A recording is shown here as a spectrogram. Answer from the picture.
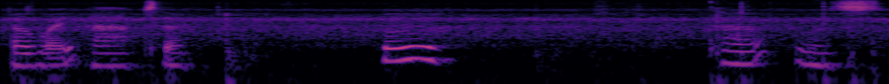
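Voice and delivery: usual speaking voice

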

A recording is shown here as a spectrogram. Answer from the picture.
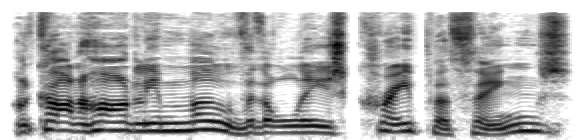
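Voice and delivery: put-on high-pitched boy's voice; complaining boy. Boy tangled in creepers to a stranger, high complaint.

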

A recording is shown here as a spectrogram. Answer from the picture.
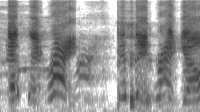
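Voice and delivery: high, loud cry of protest; indignant protest. Acted. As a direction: object loudly, pitch jumping up. Protesting at the botched reading.

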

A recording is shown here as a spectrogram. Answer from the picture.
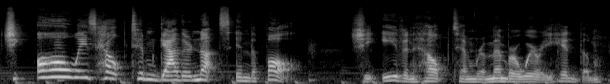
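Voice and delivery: ordinary delivery

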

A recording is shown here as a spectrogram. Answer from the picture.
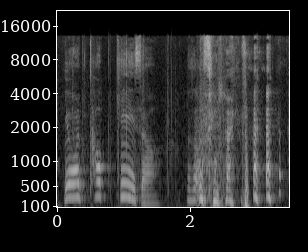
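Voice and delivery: a Cockney accent done badly; mock Cockney accent.

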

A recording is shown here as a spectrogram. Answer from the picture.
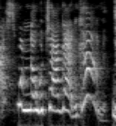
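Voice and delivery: fast high-pitched mock quote; imitating Haley. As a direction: rattle it off high and fast, mimicking her. Retelling Haley's nosy question.

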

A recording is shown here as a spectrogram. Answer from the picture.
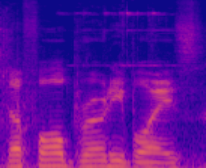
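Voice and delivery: mock epic announcer. Dad hamming up a prophecy about the four boys.

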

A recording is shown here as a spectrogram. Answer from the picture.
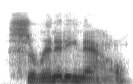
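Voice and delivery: loud mock yell of serenity now; half-shouted, hammed-up cry for calm. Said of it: "They yell".

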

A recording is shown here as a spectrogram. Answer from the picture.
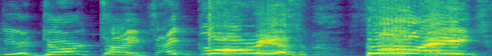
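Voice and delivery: loud, high laughing-angry yelling; shrieking at the opponent's blunder; outraged shout. Real, not acted. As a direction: yell it like you can't believe your luck. Opponent feeds him dark types.

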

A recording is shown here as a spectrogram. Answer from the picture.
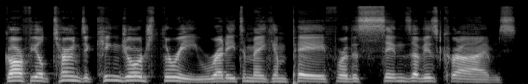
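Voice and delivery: plain reading voice

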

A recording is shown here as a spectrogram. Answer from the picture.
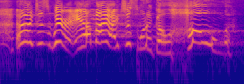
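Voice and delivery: high, loud hammed-up panic; freaking-out baby bird. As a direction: wail it like a panicked little bird. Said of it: "he's freaking out".

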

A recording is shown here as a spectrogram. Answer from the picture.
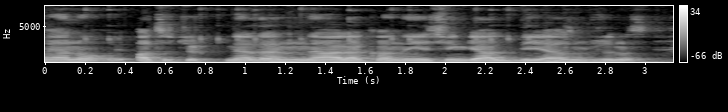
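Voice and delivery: normal talking voice

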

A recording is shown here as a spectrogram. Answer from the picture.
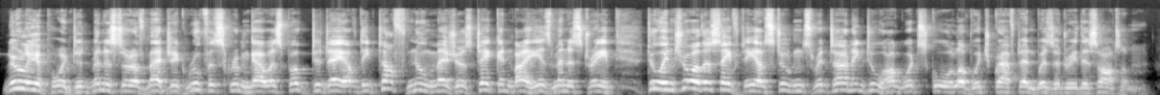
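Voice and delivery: ordinary delivery, nothing marked

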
